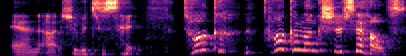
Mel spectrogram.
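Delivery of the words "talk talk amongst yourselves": put-on very high, thick Long Island woman accent. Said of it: "with thick accent and stuff".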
